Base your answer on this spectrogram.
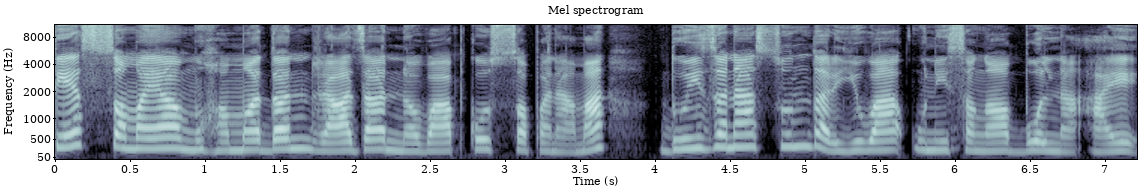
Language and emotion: Nepali, neutral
